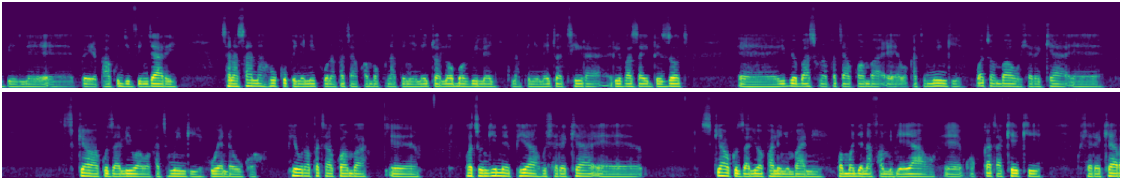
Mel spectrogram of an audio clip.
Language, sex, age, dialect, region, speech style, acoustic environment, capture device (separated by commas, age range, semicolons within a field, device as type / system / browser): Swahili, male, 18-24, Kenya - Nairobi Sheng-influenced, Kenya, relaxed; focused, silence, desktop / Linux / Chrome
